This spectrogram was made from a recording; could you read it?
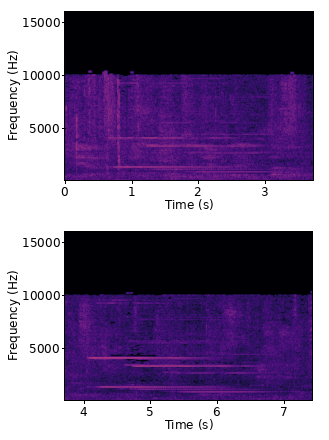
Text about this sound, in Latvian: Paldies, lūdzu zvanu.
